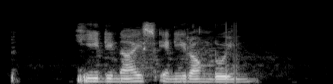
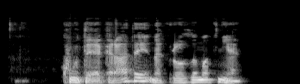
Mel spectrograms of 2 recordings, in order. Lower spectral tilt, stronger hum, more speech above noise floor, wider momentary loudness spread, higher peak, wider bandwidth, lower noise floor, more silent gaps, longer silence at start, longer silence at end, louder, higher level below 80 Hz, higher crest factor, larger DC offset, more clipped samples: about the same, -6 dB/octave vs -7 dB/octave; neither; second, 51 dB vs 67 dB; first, 19 LU vs 4 LU; about the same, -2 dBFS vs 0 dBFS; about the same, 7.6 kHz vs 7.8 kHz; second, -68 dBFS vs -79 dBFS; neither; about the same, 0.1 s vs 0.15 s; first, 0.8 s vs 0.6 s; second, -17 LUFS vs -13 LUFS; second, -54 dBFS vs -30 dBFS; about the same, 16 dB vs 14 dB; neither; neither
